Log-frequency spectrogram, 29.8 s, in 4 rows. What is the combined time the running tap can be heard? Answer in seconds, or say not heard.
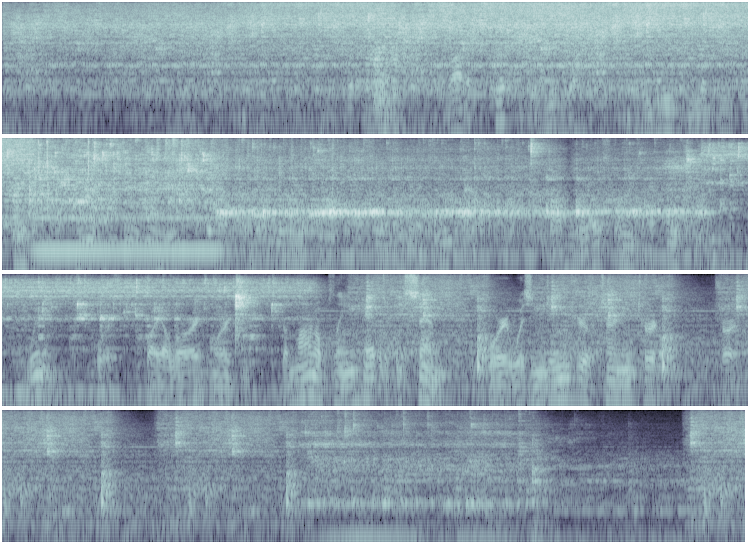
30 s.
